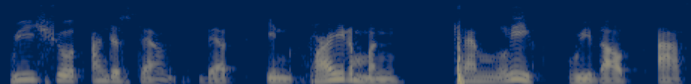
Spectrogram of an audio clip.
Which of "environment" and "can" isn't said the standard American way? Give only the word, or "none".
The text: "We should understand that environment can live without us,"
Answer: environment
